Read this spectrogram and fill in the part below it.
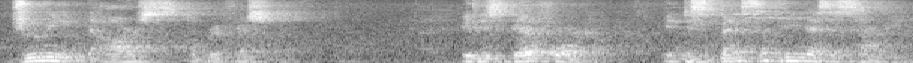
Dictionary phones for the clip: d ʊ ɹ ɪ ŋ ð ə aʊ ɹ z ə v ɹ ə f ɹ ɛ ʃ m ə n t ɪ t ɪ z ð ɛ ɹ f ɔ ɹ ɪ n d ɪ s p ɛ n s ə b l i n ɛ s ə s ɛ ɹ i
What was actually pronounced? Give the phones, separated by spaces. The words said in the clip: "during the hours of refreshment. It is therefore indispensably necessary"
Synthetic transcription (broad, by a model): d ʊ ɹ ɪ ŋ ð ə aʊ ɹ s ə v ɹ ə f ɹ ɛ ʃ ə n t ɪ t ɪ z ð ɛ ɹ f ɔ ɹ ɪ n d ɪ s p ɛ n s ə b l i n ɛ s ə s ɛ ɹ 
